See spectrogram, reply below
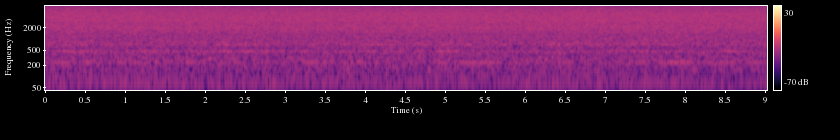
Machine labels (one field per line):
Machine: fan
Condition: abnormal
